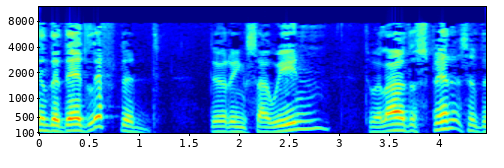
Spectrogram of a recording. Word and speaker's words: Samhain: It originated some 2,000 years ago when the ancient Druids held a festival, spelt S-A-M-H-A-I-N, but pronounced Samhain.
